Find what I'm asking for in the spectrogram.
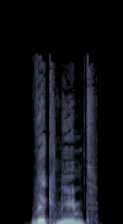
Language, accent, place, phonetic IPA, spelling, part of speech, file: German, Germany, Berlin, [ˈvɛkˌneːmt], wegnehmt, verb, De-wegnehmt.ogg
- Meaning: second-person plural dependent present of wegnehmen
